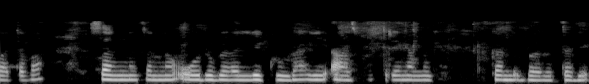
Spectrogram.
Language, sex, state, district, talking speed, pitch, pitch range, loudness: Kannada, female, Karnataka, Bijapur, 100 wpm, 210 Hz, 205-215 Hz, -21 LUFS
